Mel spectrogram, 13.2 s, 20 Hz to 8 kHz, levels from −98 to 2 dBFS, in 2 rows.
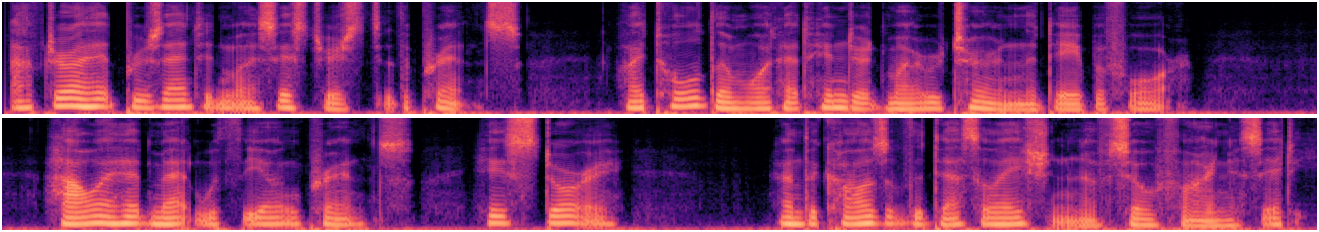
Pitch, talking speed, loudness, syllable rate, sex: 125 Hz, 185 wpm, -20 LUFS, 5.5 syllables/s, male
